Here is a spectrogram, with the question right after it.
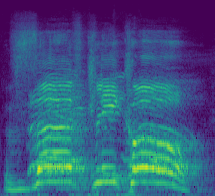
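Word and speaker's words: Veuve Clicquot: On three, I think this time we should say veuve cliquot, just to kind of up the stakes a little bit. Are you ready? One, two, three. – Veuve cliquot!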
